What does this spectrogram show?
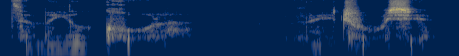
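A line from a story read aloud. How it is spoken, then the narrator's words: Murmuring. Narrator (Chinese): 他喃喃的说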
